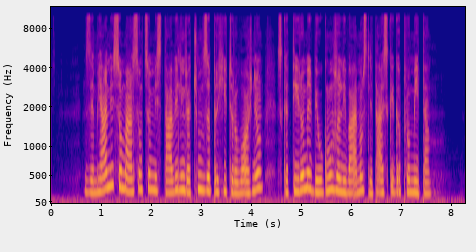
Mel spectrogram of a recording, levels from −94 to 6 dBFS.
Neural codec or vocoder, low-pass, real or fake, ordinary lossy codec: autoencoder, 22.05 kHz, a latent of 192 numbers a frame, VITS, trained on many speakers; 9.9 kHz; fake; none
